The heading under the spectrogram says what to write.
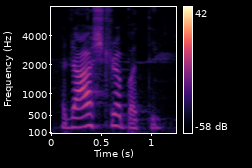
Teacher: राष्ट्रपति शब्द का उच्चारण करते समय रा पर बल पड़ता है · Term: बलाघात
